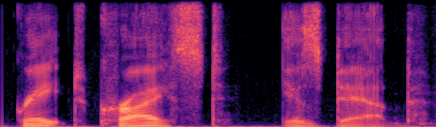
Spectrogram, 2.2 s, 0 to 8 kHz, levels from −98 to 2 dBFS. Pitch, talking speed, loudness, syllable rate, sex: 90 Hz, 110 wpm, -22 LUFS, 2.6 syllables/s, male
